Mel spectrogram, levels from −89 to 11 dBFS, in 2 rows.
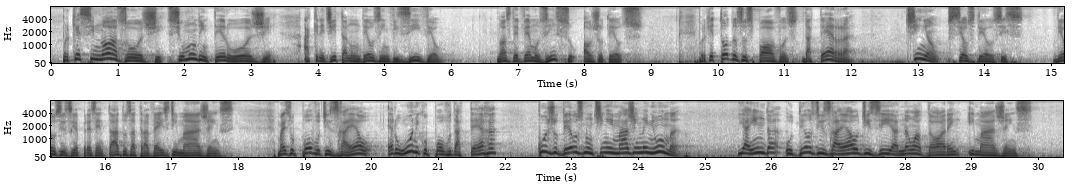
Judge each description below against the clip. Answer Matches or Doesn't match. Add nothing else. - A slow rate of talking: Matches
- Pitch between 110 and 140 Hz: Matches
